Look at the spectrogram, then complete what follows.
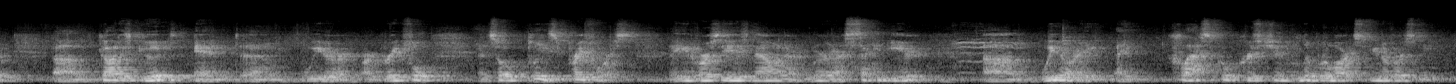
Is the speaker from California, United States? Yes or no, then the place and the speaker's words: yes; Los Angeles, California, United States; now in Houston, United States; That happens when you're born and raised in Los Angeles. Spend your entire adult life in Houston."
